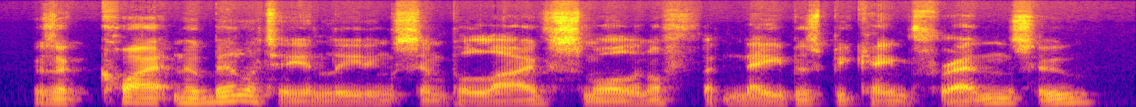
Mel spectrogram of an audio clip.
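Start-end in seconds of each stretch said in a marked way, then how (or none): none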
